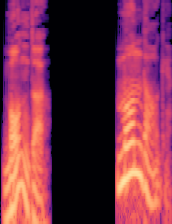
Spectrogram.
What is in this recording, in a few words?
"mond", Swedish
